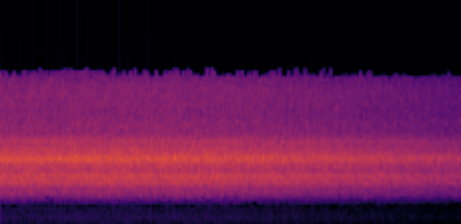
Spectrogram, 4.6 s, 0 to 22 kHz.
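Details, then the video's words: A steady, shrill insect drone from singing summer cicadas, constant at first then tapering a little softer toward the end, with no other sounds present. "10 Hours of Cicada Sounds for Relaxation with Soothing Summer Nature Sounds"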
